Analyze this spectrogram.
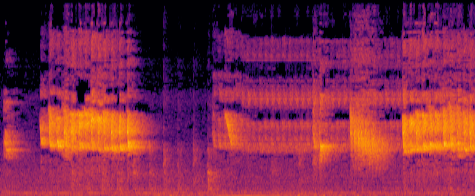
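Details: Caged male Javan bush lark delivering long, high, rapidly trilled buzzy strophes separated by short gaps, with a few upward-sweeping notes linking the phrases; steady, loud and clear against quiet surroundings.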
